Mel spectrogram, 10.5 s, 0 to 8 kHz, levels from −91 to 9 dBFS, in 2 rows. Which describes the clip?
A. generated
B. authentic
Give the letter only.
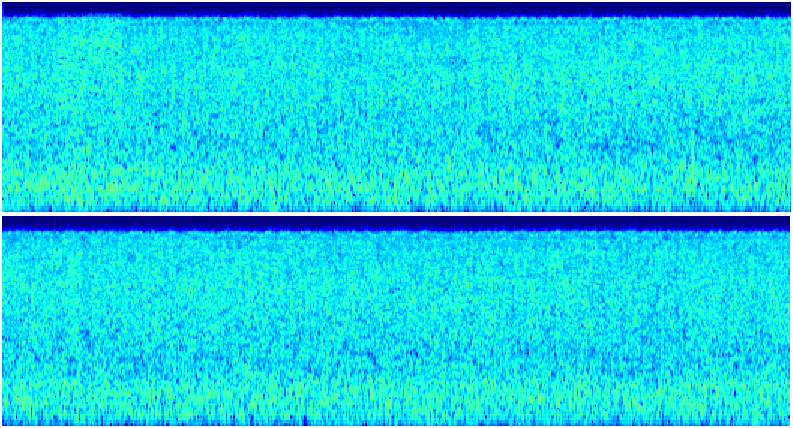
B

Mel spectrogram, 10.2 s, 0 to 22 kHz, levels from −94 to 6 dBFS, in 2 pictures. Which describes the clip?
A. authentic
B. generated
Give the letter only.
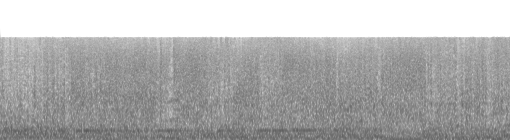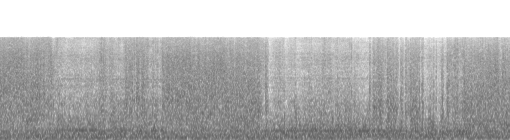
A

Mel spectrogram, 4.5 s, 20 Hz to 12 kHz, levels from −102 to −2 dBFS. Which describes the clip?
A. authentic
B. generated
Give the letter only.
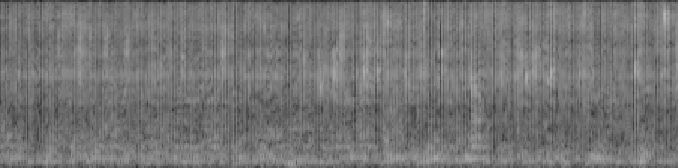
B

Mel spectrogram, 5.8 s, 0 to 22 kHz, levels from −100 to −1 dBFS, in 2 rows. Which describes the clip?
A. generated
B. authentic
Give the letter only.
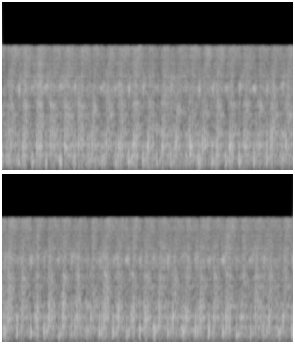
A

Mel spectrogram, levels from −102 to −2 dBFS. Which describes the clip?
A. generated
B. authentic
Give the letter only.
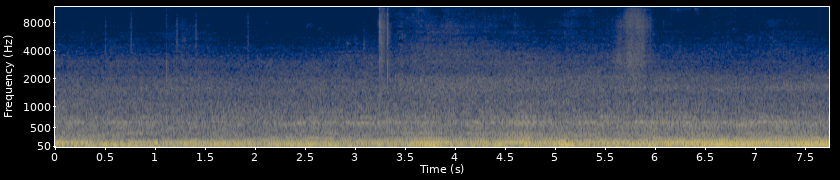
B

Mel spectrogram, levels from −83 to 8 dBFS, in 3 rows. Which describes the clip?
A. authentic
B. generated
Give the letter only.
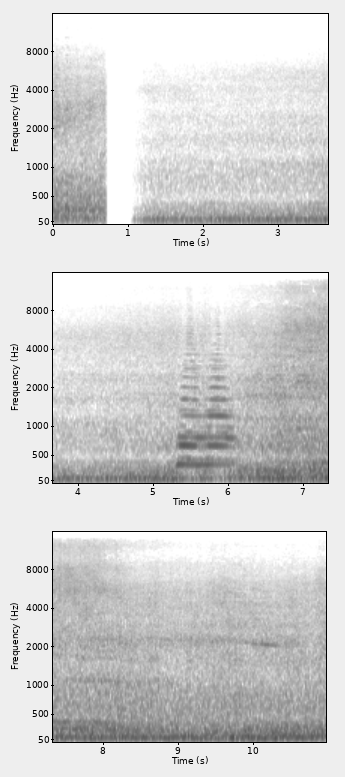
A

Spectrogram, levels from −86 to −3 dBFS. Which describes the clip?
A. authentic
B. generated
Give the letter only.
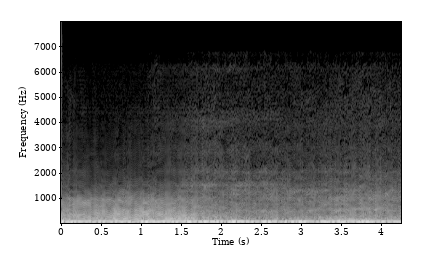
B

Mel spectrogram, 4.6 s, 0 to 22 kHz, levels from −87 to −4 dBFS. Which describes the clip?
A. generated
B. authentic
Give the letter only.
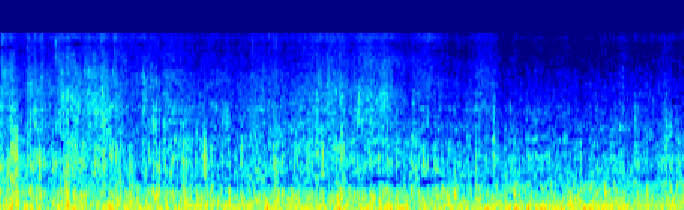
A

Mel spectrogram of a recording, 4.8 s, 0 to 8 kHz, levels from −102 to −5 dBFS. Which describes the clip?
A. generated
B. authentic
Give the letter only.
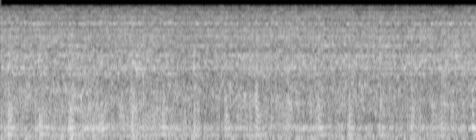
A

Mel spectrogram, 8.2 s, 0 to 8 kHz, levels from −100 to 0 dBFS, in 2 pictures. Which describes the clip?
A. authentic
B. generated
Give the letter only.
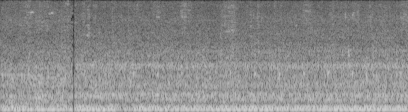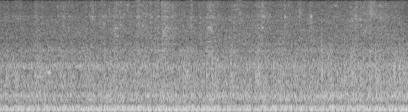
A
